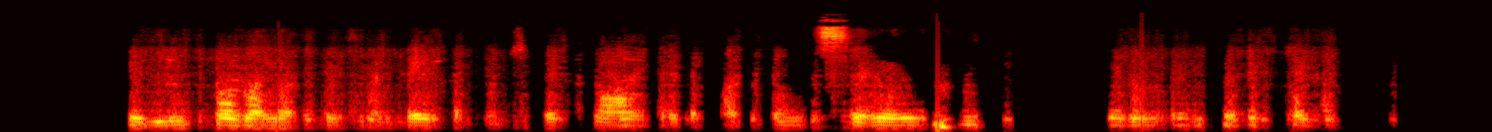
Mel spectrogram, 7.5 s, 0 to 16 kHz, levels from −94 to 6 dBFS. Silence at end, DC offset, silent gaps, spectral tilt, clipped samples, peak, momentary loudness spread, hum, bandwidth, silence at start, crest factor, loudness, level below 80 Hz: 0.8 s; under 0.1%; 2.67-2.71 s, 3.52-3.59 s, 4.92-5.01 s, 5.07-5.53 s, 6.06-6.10 s; -4.5 dB/octave; under 0.1%; -8 dBFS; 16 LU; none; 9.6 kHz; 0.65 s; 22 dB; -29 LUFS; -68 dBFS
